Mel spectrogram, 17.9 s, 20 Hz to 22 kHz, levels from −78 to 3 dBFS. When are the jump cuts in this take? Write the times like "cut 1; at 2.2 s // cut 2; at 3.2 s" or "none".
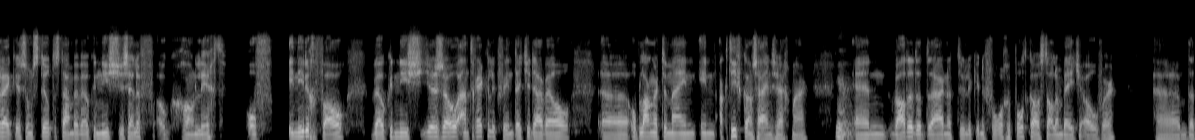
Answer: none

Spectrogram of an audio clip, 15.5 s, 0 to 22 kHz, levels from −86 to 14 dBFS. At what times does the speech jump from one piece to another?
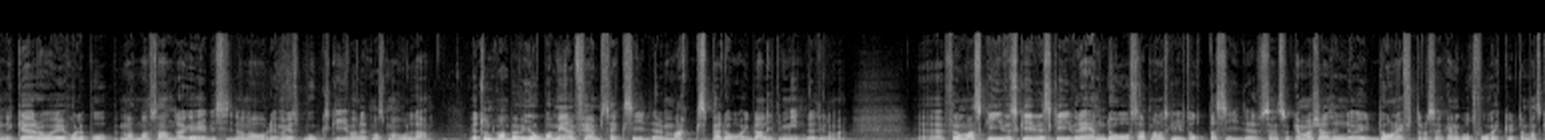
none

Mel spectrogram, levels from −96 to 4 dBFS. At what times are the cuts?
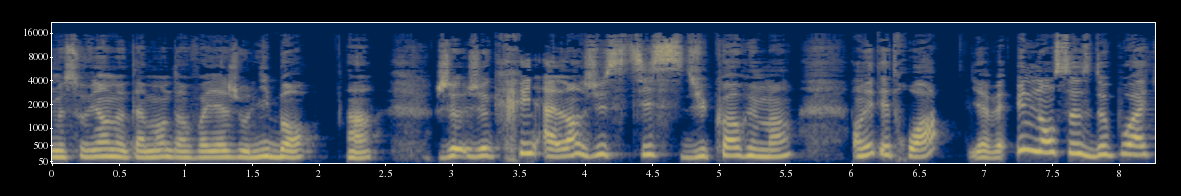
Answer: none

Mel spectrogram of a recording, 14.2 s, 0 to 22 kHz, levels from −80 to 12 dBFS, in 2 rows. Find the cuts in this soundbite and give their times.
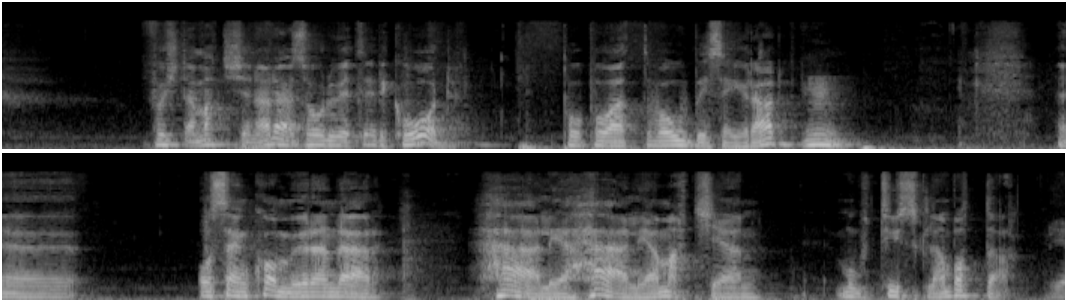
cut 1; at 0.9 s

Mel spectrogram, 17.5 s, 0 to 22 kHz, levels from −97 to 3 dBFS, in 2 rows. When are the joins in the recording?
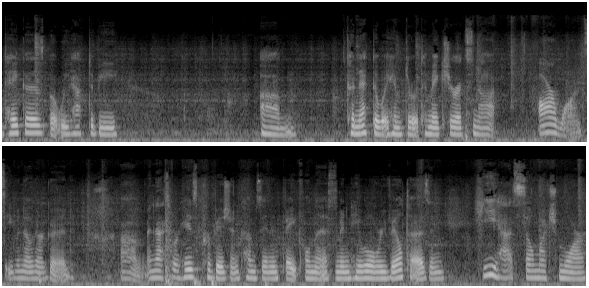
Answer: cut 1; at 13.8 s

